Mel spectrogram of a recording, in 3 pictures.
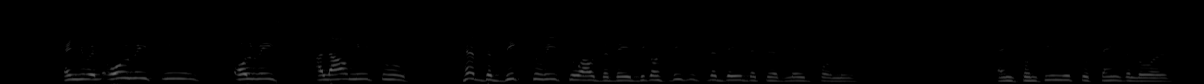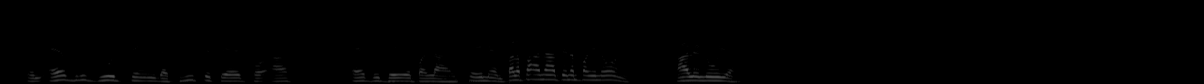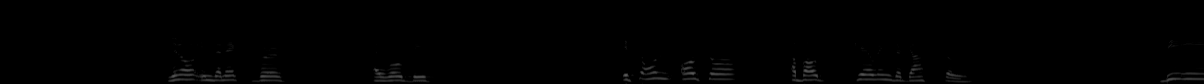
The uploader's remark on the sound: Recorded at Hosanna Evangelical Fellowship (HEF) - Dubai on 20 September 2019.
